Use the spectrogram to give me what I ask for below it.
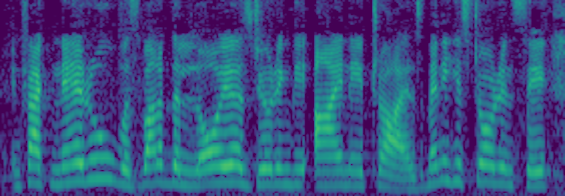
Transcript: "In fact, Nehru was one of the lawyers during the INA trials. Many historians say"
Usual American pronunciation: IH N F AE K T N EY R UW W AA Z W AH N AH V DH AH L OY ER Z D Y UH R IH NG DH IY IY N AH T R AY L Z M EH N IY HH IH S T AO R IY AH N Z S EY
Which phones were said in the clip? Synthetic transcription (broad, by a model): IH N F AE K T N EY R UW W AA Z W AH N AH V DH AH L OY ER Z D Y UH R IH NG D IY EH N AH T R AY L Z M EH N IY HH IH S T AO R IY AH N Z S EY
